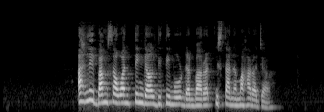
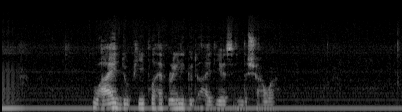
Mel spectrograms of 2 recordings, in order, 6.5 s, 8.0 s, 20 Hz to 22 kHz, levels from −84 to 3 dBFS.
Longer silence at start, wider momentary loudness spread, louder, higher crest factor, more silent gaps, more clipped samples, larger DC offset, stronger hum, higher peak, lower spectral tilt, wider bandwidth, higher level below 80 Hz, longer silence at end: first, 1.55 s vs 0.05 s; second, 10 LU vs 20 LU; first, -21 LUFS vs -37 LUFS; about the same, 20 dB vs 22 dB; neither; neither; neither; neither; first, -2 dBFS vs -16 dBFS; about the same, -5.5 dB/octave vs -4.5 dB/octave; second, 11.5 kHz vs 14.5 kHz; about the same, -74 dBFS vs -70 dBFS; first, 1.05 s vs 0 s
